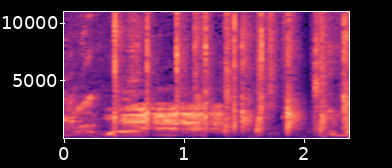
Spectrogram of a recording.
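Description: A man's drawn-out vocal call, held on one pitch for about a second, then a run of sharp, irregular handclaps once the guitar has stopped.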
